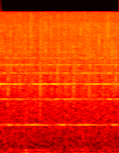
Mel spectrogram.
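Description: Steady rain falls in the background, an even, continuous patter with faint low rumble and a few steady tonal hums, no voices.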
